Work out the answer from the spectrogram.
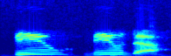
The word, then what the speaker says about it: Buda: Rachel, is it Buda, Texas? Is that how you pronounce it? It's Buda.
